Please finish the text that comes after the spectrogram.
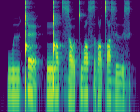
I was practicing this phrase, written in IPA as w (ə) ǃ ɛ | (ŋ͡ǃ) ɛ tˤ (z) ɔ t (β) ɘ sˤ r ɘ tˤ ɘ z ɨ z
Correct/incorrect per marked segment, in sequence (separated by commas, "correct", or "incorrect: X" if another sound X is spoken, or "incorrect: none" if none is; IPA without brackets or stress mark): incorrect: ɨ, correct, correct, incorrect: w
